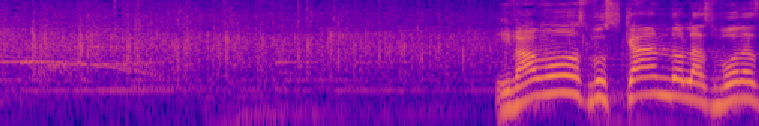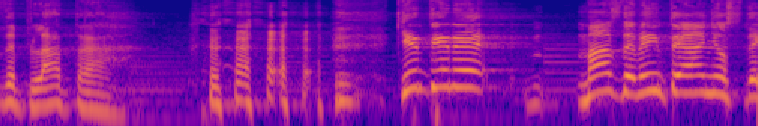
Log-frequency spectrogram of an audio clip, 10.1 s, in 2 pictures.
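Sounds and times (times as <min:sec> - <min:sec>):
audience applause: 0:00.0 - 0:03.7
speech: 0:03.3 - 0:10.1
laughter: 0:06.4 - 0:07.3.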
